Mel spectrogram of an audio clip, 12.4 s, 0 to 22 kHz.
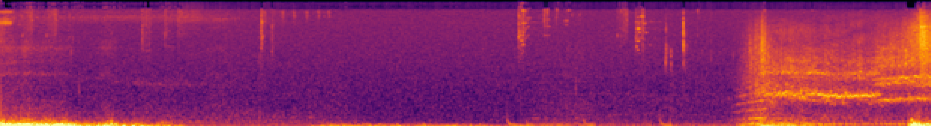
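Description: Abarth 500 in street spec driving in the racing video game The Crew, with a loud engine roar and tire skidding throughout, easing in the middle and swelling again near the end.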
